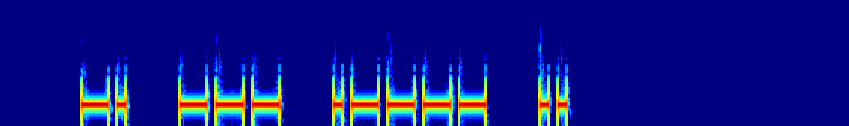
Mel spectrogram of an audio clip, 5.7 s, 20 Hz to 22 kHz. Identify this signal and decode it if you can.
Morse code, heard as a keyed tone, about 20 wpm, spaced as for 14 wpm, 700 Hz. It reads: NO1I
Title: 048 Lesson 9g - Number 4 - Call Signs 20wpm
